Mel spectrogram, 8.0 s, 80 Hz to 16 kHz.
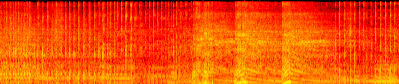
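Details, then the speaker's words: Echo 590 chainsaw with a 620 cylinder, muffler mod, timing key and swapped carb fuel nozzle, high-speed needle screwed fully in: screaming two-stroke with sharp rev sweeps, thin and high at full throttle, near 12,000-12,500 rpm; over-lean. "all right you can hear it there that's what the high side all the way in"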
